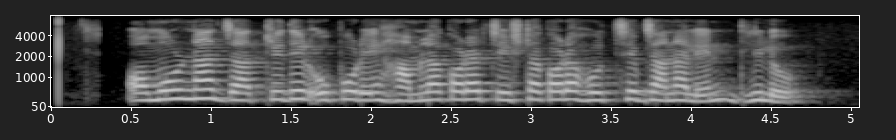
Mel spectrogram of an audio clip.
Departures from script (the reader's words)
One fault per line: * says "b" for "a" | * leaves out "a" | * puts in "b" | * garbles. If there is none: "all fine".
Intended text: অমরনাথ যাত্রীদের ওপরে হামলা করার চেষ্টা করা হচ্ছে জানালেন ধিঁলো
all fine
